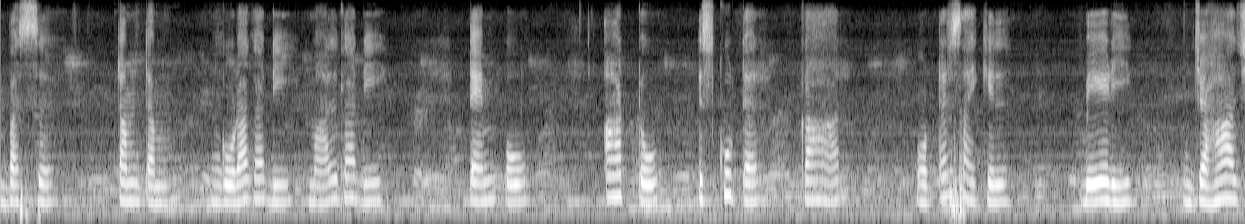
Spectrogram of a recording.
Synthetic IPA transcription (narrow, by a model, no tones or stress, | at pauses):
bɐs | ʈɐmʈɐmɡoːɽaːɡaːɗiːmaːlɡaːɗi | ʈẽːmpoː | aːʈoːɪskuːʈəɾkaːɾ | moːʈəɾsaːɪkɪl | ɓeːɽiːd͡ʑɐɦaːd͡ʒ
